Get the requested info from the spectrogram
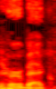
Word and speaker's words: Hrbek: An example, Billy, would be Kent Herbeck from the Minnesota Twins, won a couple of World Series. His name is spelled H-R-B-E-K. Bohemian guys, just you get one vowel, that's it.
